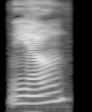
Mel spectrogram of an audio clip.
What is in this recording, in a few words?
"niang2", pinyin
